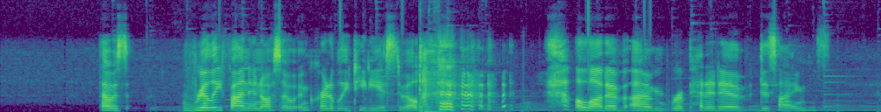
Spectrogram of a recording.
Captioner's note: laughs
